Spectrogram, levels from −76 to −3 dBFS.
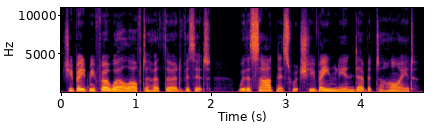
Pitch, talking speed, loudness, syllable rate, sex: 195 Hz, 210 wpm, -19 LUFS, 6.1 syllables/s, female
